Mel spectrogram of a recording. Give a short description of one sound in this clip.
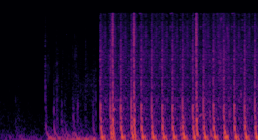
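A submachine gun fires rapid bursts at close range.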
